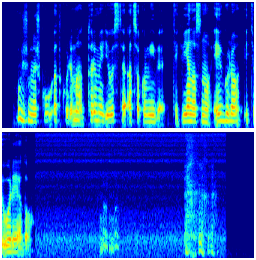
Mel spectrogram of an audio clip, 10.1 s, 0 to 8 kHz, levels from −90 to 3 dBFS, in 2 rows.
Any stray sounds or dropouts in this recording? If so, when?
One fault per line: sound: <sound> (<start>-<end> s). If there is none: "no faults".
sound: laugh (7.0-7.4 s)
sound: laugh (8.7-9.4 s)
